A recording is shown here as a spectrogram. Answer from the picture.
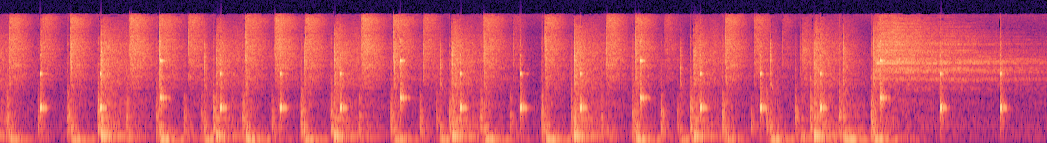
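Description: A drum beat played on a software drum kit from a MIDI keyboard, over a steady metronome click. Near the end a cymbal rings out and the beat stops while the clicking carries on.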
